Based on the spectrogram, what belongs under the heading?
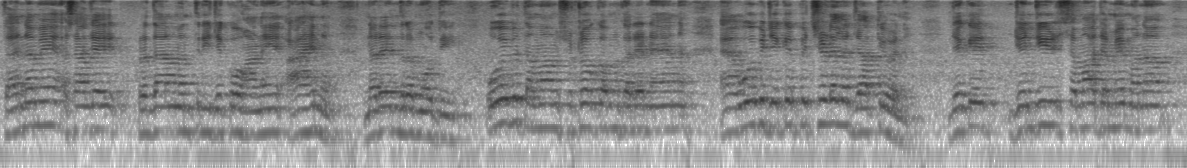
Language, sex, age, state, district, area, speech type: Sindhi, male, 60+, Maharashtra, Mumbai Suburban, urban, spontaneous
